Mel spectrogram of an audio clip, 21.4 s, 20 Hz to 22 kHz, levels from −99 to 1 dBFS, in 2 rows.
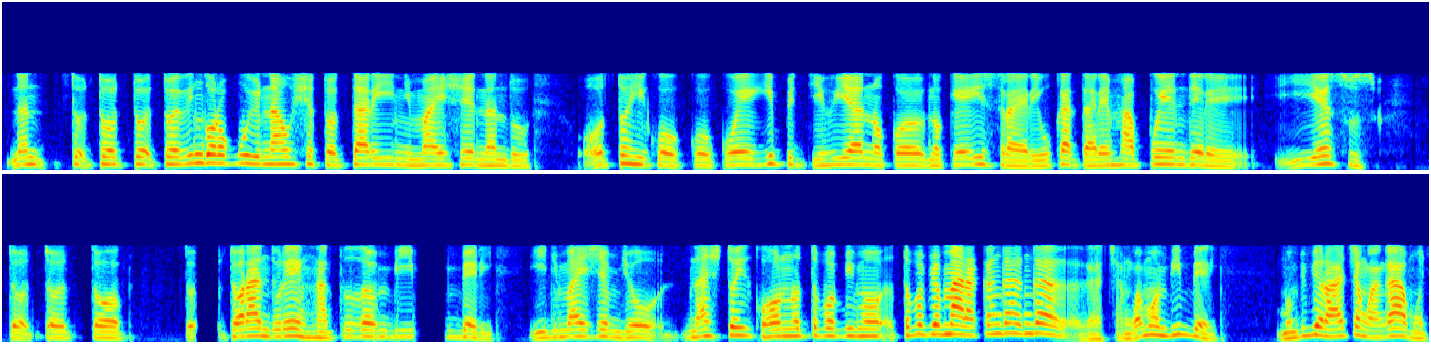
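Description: Just after "tale mpa pweendele jesus", from 10.52 to 11.39 s, the speech breaks into repeated stalls (stutter). Twelve short holds, the longest 74 ms, stretch each sound while the jitter buffer empties and refills. A second bout runs from 11.81 to 12.34 s with seven holds, one lasting 170 ms, long enough to fade. Nothing is lost, only delayed, so the speech drags in jerks. That unevenness separates it from a smooth slow-down.

A jitter buffer slow-down follows from 13.14 to 13.62 s. The receiver repeats single pitch periods to build a reserve, adding 47 ms and playing at about 92% speed. The pitch stays put while vowels draw out evenly. From 13.21 to 13.77 s, six tiny stutter stalls overlap it, none longer than 13 ms. A second slow-down runs from 15.21 to 16.73 s at 90% speed and adds 156 ms. Because it is steady and gapless, it reads as languid rather than broken.

At 13.79 to 14.04 s the sound holds briefly, then fades into about 190 ms of silence before resuming exactly where it stopped. 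This is a call audio freeze, likely from packets stuck in transit, with 239 ms of delay inserted in one block. A single clean gap with nothing missing sets it apart from the scattered stutters and from a dropout that skips material.

From 18.22 s to the end, a jitter buffer speed-up trims repeated pitch-period slices to work off built-up delay, removing roughly a third of a second overall. Speech runs at about 109% with unchanged pitch and sounds slightly hurried. This is the mirror image of the earlier slow-downs. Throughout, the narrowband call path leaves nothing above 4 kHz, consistent with a 64 kbps G.711 A-law link.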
